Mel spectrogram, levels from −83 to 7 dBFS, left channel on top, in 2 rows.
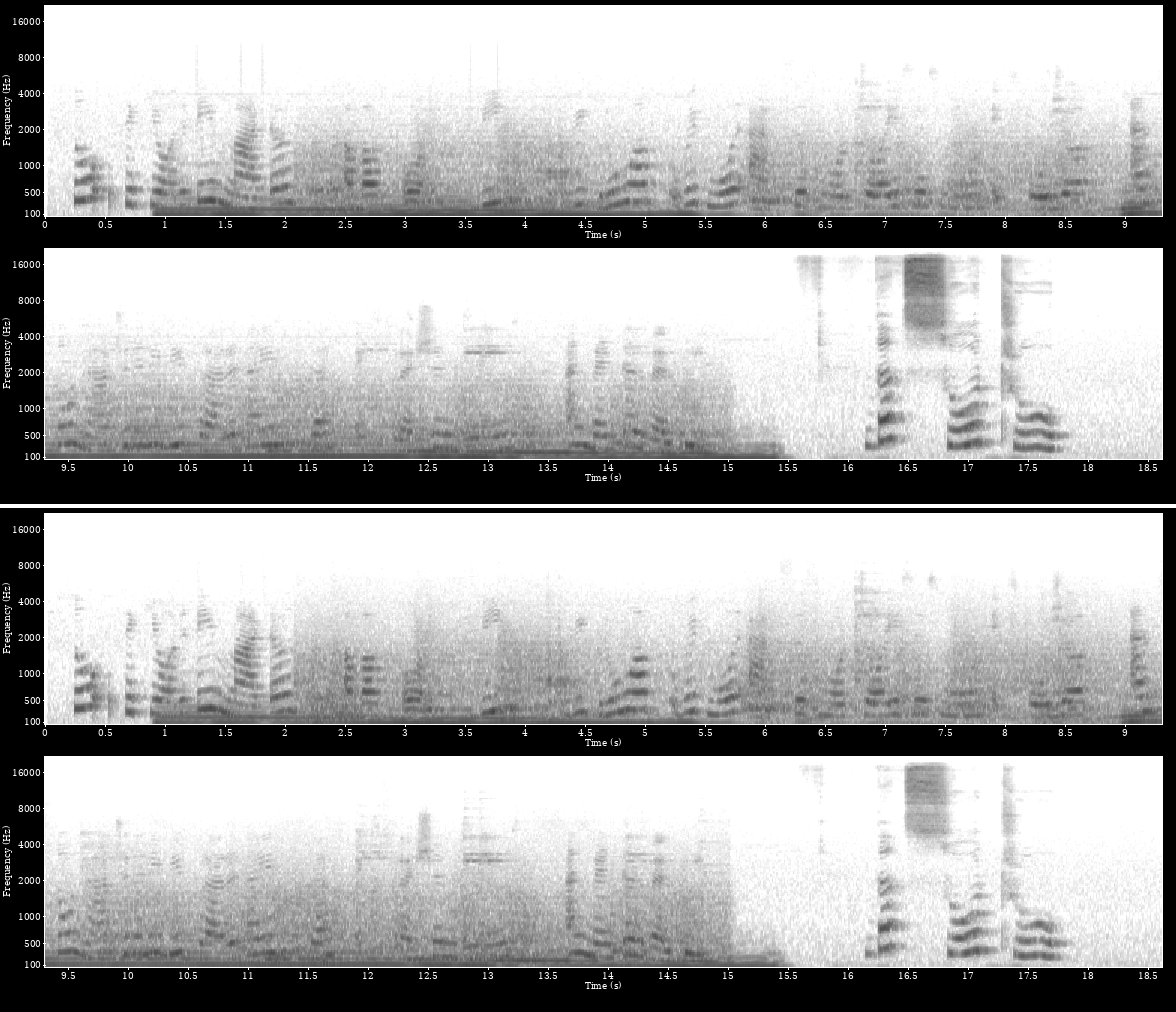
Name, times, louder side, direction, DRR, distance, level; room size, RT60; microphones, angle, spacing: voice 1, 0.2-2.1 2.5-4.0 4.3-8.7 9.0-13.3 13.6-14.9, right 1 dB, 15° right, 0.6 m, -31 dB
sound 1, 0.9-15.4, left 2 dB, 85° left, 1.1 m, -27 dB
sound 2, 2.1-15.0, right 2 dB, 70° right, 0.6 m, -36 dB
voice 2, 16.1-17.7, left 7 dB, 60° left, 0.6 m, -25 dB
4.2 x 3.2 x 2.3 m
head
